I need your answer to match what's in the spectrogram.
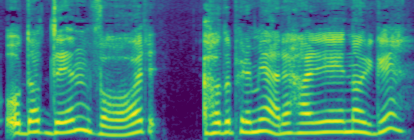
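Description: An older woman, an author being interviewed, telling her family's story in an earnest, halting way with many restarts. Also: on the high side, no echo, dull audio. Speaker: author guest. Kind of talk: reflective interview talk.

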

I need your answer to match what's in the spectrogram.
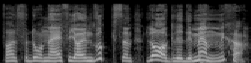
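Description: A woman's voice: medium pitch, pushed and bright, no room sound, studio quality. A young woman co-hosting a podcast, ranting with mock outrage in casual chat. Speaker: podcast co-host.

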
